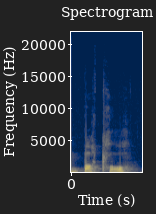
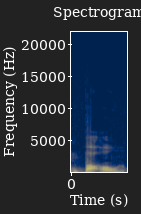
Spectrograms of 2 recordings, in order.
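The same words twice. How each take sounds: First: The t is a clear tongue sound. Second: The t is a glottal stop. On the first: It sounds like trying to talk properly. "which you would say if you were trying to talk properly in inverted commas" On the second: It sounds like casual London speech. "You'd say bottle"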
